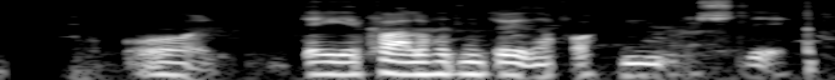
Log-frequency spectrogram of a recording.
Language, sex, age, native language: Icelandic, male, 14, Icelandic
